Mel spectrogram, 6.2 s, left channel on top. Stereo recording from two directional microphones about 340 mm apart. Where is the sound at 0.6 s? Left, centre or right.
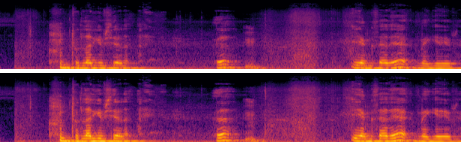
Right.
